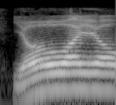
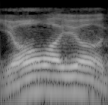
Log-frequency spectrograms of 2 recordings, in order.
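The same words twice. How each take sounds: First: 여호와여 cried out much louder and higher, falling at the end; angry outcry. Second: 여호와여 called out louder, falling at the end; indignant call. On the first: Preacher as Jonah crying 여호와여 at God in anger. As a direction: hurl 여호와여 at God in fury. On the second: Preacher voicing Jonah calling out 여호와여 with indignation. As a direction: call 여호와여 firmly, like a prophet with a grievance. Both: Acted. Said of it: "내가 요나가 된 것처럼 한번 읽어보겠습니다".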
